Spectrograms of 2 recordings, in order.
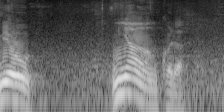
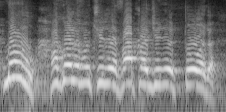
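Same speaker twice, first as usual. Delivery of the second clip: high, laughing mock scold; hammed-up angry teacher; a teacher threatening the boy with the principal, mock hysterical; 9 semitones higher, 4 dB louder than usual. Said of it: "diante daquela histerismo".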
